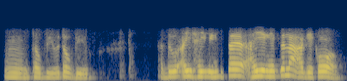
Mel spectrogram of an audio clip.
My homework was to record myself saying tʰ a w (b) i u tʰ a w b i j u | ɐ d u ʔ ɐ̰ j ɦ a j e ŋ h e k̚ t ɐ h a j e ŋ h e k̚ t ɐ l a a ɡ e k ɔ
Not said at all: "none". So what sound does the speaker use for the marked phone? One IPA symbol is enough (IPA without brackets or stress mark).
b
